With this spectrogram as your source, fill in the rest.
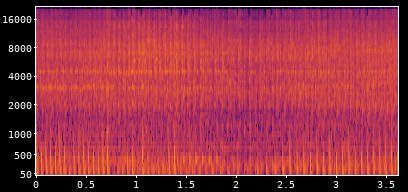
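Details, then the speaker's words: Honda Z50A mini trail bike, first ride after about 30 years stored, no air box fitted: an uneven, lumpy four-stroke idle that stumbles and never picks up revs; rider suspects too lean. "I won't come off idle maybe that maybe we're too lean let's try that whoa who knows I don't have an air box so maybe I was getting too lean"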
